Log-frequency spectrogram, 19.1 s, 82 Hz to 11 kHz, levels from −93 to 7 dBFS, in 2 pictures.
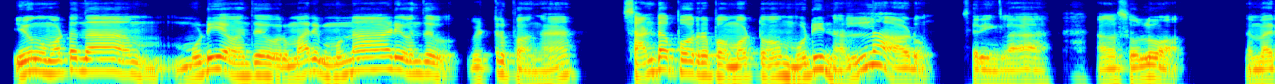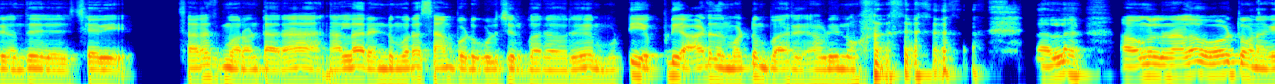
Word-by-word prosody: இவங்க 170 Hz, +4 st, +4 dB
மட்டும் 180 Hz, +2 st, +2 dB
தான் 175 Hz, 0 st, +2 dB, 0.6 s
முடிய 190 Hz, +10 st, +5 dB
வந்து 135 Hz, +2 st, +1 dB
ஒரு 115 Hz, -1 st, 0 dB
மாரி 170 Hz, +4 st, +1 dB
முன்னாடி 195 Hz, +6 st, +1 dB
வந்து 155 Hz, 0 st, 0 dB, 0.3 s
விட்டிருப்பாங்க. 110 Hz, -, -3 dB, 0.7 s
சண்ட 170 Hz, +4 st, +3 dB
போடுறப்ப 145 Hz, -4 st, +2 dB, 0.2 s
மட்டும் 125 Hz, +1 st, -2 dB
முடி 130 Hz, +11 st, +2 dB
நல்லா 250 Hz, +5 st, +2 dB
ஆடும், 105 Hz, 0 st, -2 dB, 0.3 s
சரிங்களா. 95 Hz, -1 st, -2 dB, 0.6 s
அவன் 100 Hz, +1 st, -3 dB
சொல்லுவான். 125 Hz, +3 st, +2 dB, 0.5 s
இந்த -, -, -8 dB
மாரி 105 Hz, +1 st, +2 dB
வந்து 105 Hz, +3 st, +1 dB, 0.4 s
சரி, 95 Hz, -2 st, +3 dB, 0.5 s
சரத்குமார் 110 Hz, -2 st, 0 dB
வந்துட்டாரா? 100 Hz, +2 st, 0 dB, 0.2 s
நல்லா 105 Hz, +4 st, +3 dB
2 105 Hz, +1 st, 0 dB
முறை 105 Hz, +2 st, +2 dB
சாம்ப் 110 Hz, +1 st, 0 dB
போட்டு 105 Hz, -, +1 dB
குளிச்சிருப்பாரு 100 Hz, -1 st, -1 dB
அவரு. 95 Hz, +2 st, -1 dB, 0.2 s
முடி 95 Hz, +10 st, -3 dB
எப்டி 135 Hz, +5 st, 0 dB
ஆடுதுன்னு 110 Hz, -2 st, +1 dB
மட்டும் 105 Hz, +2 st, -1 dB
பாரு 100 Hz, -1 st, 0 dB
அப்படின்னுவோம். 100 Hz, 0 st, 0 dB, 2.0 s
அவங்கள 130 Hz, +4 st, +3 dB
நல்லா 140 Hz, +5 st, +2 dB
ஓட்டுவோம் 145 Hz, -5 st, +2 dB
நாங்க. 105 Hz, 0 st, +1 dB
115 Hz, 130 wpm, -23 LUFS, 100-145 Hz, 2.0 s, முடிய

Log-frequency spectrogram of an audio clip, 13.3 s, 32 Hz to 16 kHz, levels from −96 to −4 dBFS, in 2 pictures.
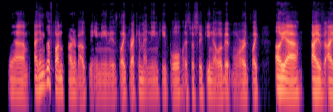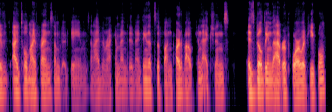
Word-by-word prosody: Yeah. 95 Hz, -2 st, -1 dB, 0.2 s
I 115 Hz, -, +2 dB
think 130 Hz, +5 st, -1 dB
the 180 Hz, -, +2 dB
fun 105 Hz, 0 st, +1 dB
part 95 Hz, -1 st, -4 dB
about 95 Hz, -, -5 dB
gaming 90 Hz, +2 st, -8 dB
is, 85 Hz, 0 st, -9 dB
like, -, -, -2 dB
recommending 95 Hz, 0 st, -4 dB
people, 95 Hz, +1 st, -6 dB
especially 95 Hz, 0 st, -7 dB
if 90 Hz, -, -20 dB
you 100 Hz, -, -2 dB
know 95 Hz, 0 st, -5 dB
a 85 Hz, -, -2 dB
bit -, -, -1 dB
more. 90 Hz, 0 st, -4 dB
It's 90 Hz, -, -8 dB
like, 95 Hz, 0 st, 0 dB, 0.3 s
oh, 115 Hz, -, +8 dB
yeah. 95 Hz, -3 st, +8 dB, 0.2 s
I've 100 Hz, -2 st, +7 dB
I've 95 Hz, +1 st, +3 dB
I've 95 Hz, -2 st, +3 dB
told 100 Hz, 0 st, -5 dB
my 90 Hz, -1 st, +2 dB
friends 90 Hz, +1 st, -3 dB
some 90 Hz, +2 st, -10 dB
good -, -, -14 dB
games, 70 Hz, +9 st, -12 dB
and 105 Hz, -, -15 dB
I've 90 Hz, +1 st, -8 dB
been 90 Hz, -, -17 dB
recommended 95 Hz, +3 st, -12 dB
and -, -, -15 dB
I -, -, -15 dB
think 100 Hz, 0 st, -5 dB
that's 95 Hz, -2 st, -5 dB
the -, -, -6 dB
fun -, -, -7 dB
part -, -, +1 dB
about -, -, -4 dB
connections, 90 Hz, +2 st, -8 dB, 0.4 s
is 90 Hz, -1 st, +1 dB
building 95 Hz, +1 st, +3 dB
that -, -, +4 dB
rapport -, -, +2 dB
with -, -, +2 dB
people. 95 Hz, +3 st, -3 dB
95 Hz, 230 wpm, -27 LUFS, 90-100 Hz, 0.4 s, oh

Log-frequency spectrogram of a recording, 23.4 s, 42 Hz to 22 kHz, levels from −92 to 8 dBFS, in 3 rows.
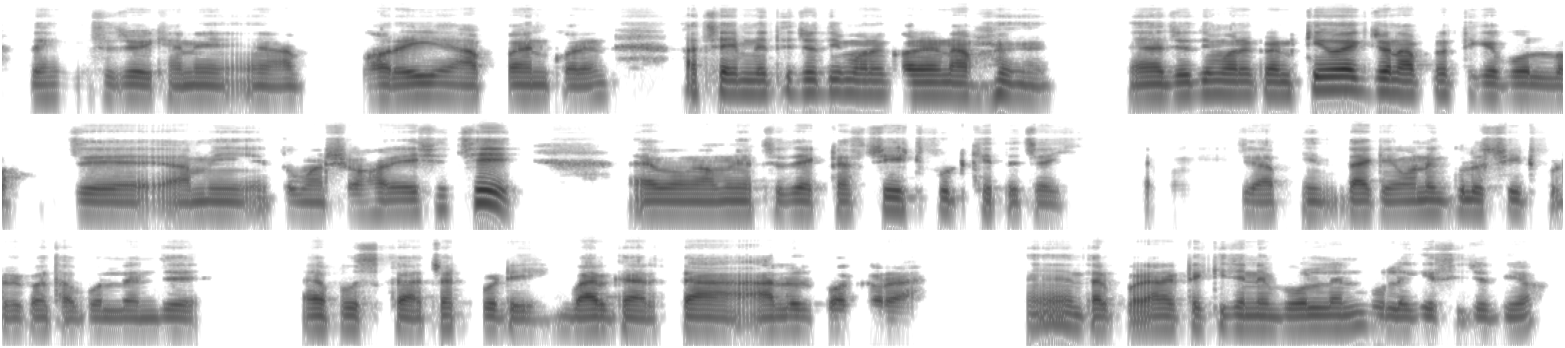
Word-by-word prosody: দেখা 110 Hz, 0 st, -6 dB
গেছে 115 Hz, -, -14 dB
যে 115 Hz, -, 0 dB
ওইখানে 105 Hz, 0 st, -4 dB, 0.4 s
আ -, -, +1 dB, 0.4 s
ঘরেই 110 Hz, +2 st, +4 dB, 0.2 s
আপ্যায়ন 110 Hz, +1 st, 0 dB
করেন। 105 Hz, +2 st, -2 dB, 0.4 s
আচ্ছা -, -, 0 dB
এমনিতে 135 Hz, 0 st, -1 dB
যদি 145 Hz, +1 st, 0 dB
মনে 135 Hz, 0 st, +2 dB
করেন। 125 Hz, 0 st, +7 dB, 0.9 s
অ্যাঁ 115 Hz, +1 st, +4 dB
যদি 125 Hz, +2 st, +1 dB
মনে 130 Hz, 0 st, +5 dB
করেন 130 Hz, -1 st, +3 dB
কেউ 170 Hz, 0 st, +7 dB
একজন 150 Hz, -2 st, +6 dB
আপনার 130 Hz, 0 st, -5 dB
থেকে 115 Hz, -, 0 dB
বললো 110 Hz, -2 st, 0 dB, 0.4 s
যে 110 Hz, -, 0 dB, 0.5 s
আমি 105 Hz, +1 st, -5 dB, 0.3 s
তোমার 105 Hz, -1 st, -4 dB
শহরে 110 Hz, +2 st, -2 dB
এসেছি 145 Hz, +10 st, +5 dB, 0.8 s
এবং 110 Hz, 0 st, 0 dB
আমি 110 Hz, +1 st, -3 dB
হচ্ছে 110 Hz, -, -8 dB
যে -, -, +2 dB
একটা 110 Hz, -, -4 dB
স্ট্রিট 130 Hz, -2 st, 0 dB
ফুড -, -, -5 dB
খেতে -, -, -7 dB
চাই। 95 Hz, -2 st, -5 dB, 0.4 s
এবং -, -, -37 dB, 0.3 s
যে 110 Hz, -, -10 dB
আপনি 110 Hz, -, -18 dB, 0.2 s
তাকে 110 Hz, 0 st, +4 dB
অনেকগুলো 115 Hz, +1 st, -2 dB
স্ট্রিট 120 Hz, -, -3 dB
ফুড -, -, -13 dB
এর -, -, -8 dB
কথা 105 Hz, -, -4 dB
বললেন 105 Hz, 0 st, -5 dB
যে 105 Hz, -, 0 dB, 0.7 s
আ -, -, +6 dB
ফুচকা, -, -, -1 dB
চটপটি, 115 Hz, -3 st, -3 dB, 0.3 s
বার্গার, 105 Hz, -1 st, +4 dB, 0.2 s
চা, 110 Hz, -1 st, +6 dB, 0.3 s
আলুর 110 Hz, 0 st, +1 dB
পাকোড়া -, -, -1 dB, 0.6 s
হ্যাঁ? -, -, -4 dB
তারপরে 110 Hz, 0 st, 0 dB
আরেকটা 115 Hz, 0 st, +1 dB
কি -, -, -7 dB
যেন 115 Hz, -1 st, 0 dB, 0.2 s
বললেন 120 Hz, +1 st, +1 dB
ভুলে 115 Hz, -3 st, -3 dB
গেছি 115 Hz, -, -6 dB
যদিও। 110 Hz, +2 st, -5 dB
110 Hz, 160 wpm, -27 LUFS, 105-120 Hz, 0.9 s, করেন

